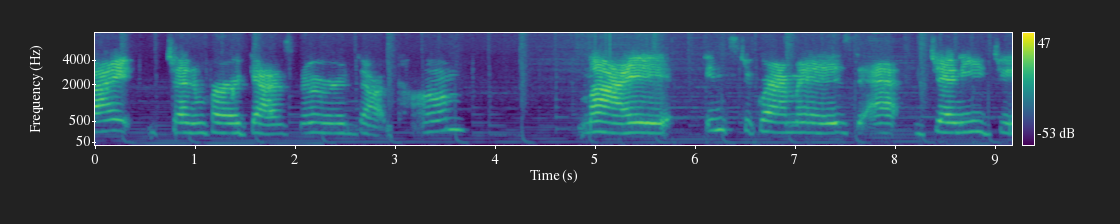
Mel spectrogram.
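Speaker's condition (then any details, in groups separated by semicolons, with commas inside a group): Friedreich's ataxia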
